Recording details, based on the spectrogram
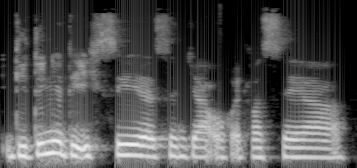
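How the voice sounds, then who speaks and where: A woman's voice: fairly low pitch, steady tone, a little slow, dark tone, slightly rough. A woman from Germany, a travel blogger, talking casually about her trips, thinking aloud with fillers and restarts. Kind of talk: casual podcast conversation.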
